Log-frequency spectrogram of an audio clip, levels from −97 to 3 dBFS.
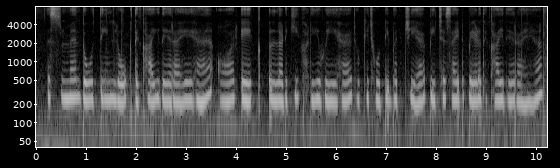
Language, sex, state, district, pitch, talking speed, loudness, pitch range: Hindi, female, Bihar, Sitamarhi, 230 Hz, 165 wpm, -37 LUFS, 225-240 Hz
